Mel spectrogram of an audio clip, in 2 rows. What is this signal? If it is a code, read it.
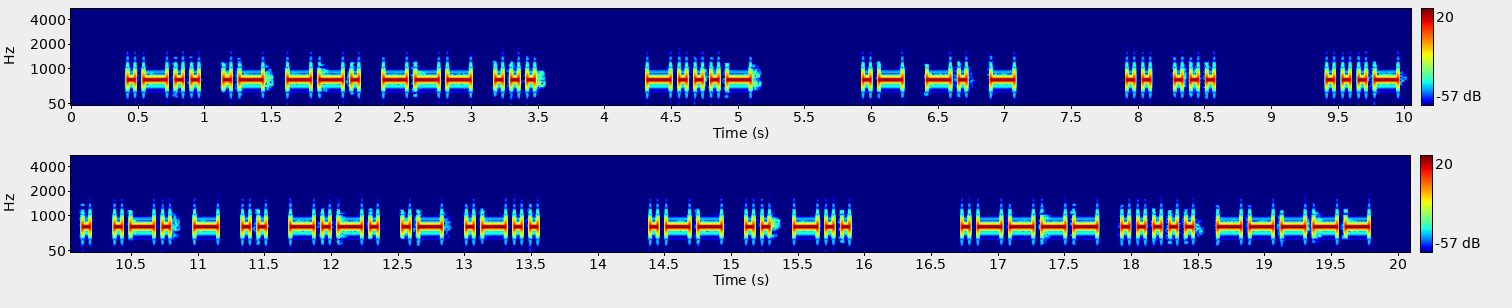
Morse code, heard as a keyed tone, about 20 wpm, 700 Hz. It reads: LAGOS <BT> ANT IS VERTICAL WID 150
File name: UK MASTER QSOs TRAINING / 20WPM / UK MASTER QSOs 0032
